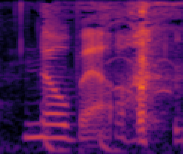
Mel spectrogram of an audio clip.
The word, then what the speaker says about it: Nobel: And it rhymes with Bobel. – Nobel. Okay. Okay.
